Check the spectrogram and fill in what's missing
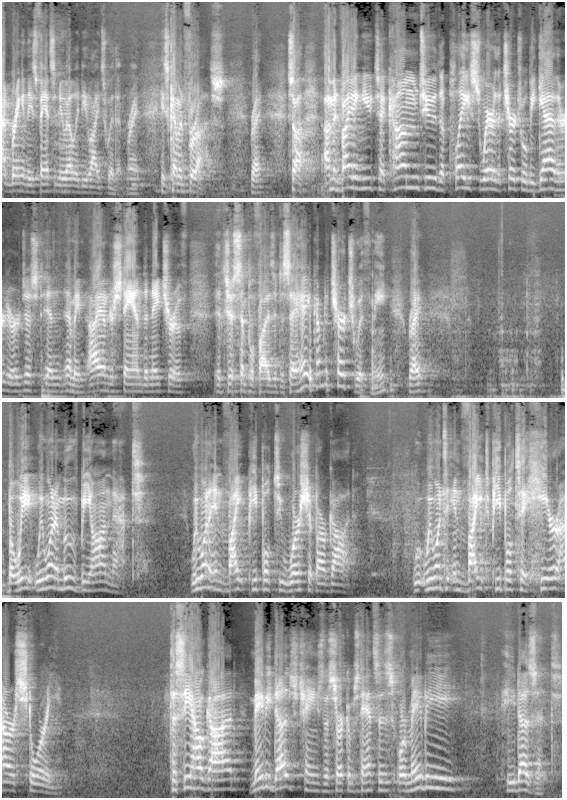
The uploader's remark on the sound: Sermon delivered to the Galena Bible Church Sunday October 10th, 2021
